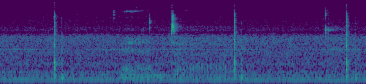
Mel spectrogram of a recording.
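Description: A computer mouse gives several crisp, faint clicks at uneven intervals, some in quick pairs, over a low steady hum.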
